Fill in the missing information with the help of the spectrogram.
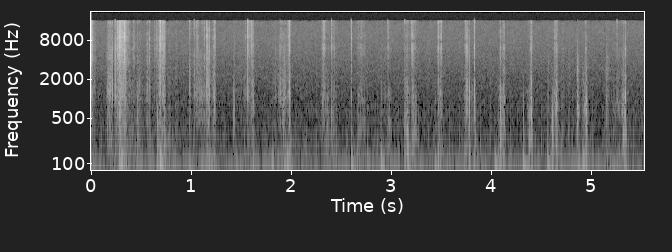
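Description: A thin wooden stick scratches and pokes near the canal of a sugar-coated silicone ear microphone in rapid strokes. The result is a string of crisp, crunchy, bright ticks over a steady low hum.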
